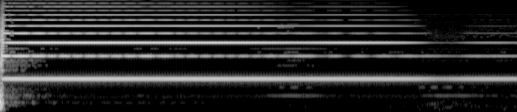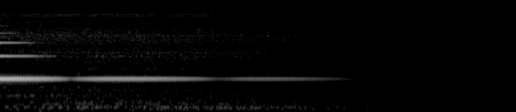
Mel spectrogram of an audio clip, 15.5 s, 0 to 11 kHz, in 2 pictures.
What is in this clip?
Dist sng B 2nd str 5th frt Hrm
B (2nd) string, 5th fret harmonic.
